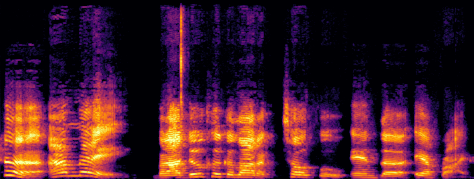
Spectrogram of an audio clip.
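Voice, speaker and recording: A woman's voice: mid-range voice, sing-song, a little slow, fairly bright tone. A woman hosting a casual livestream over a video call, chatty, running through lists of things at an easy pace. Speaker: host. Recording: dull lo-fi stream audio.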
